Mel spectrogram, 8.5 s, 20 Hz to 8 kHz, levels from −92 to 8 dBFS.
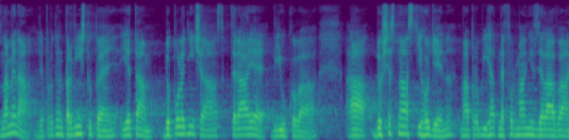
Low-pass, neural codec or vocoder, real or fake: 7.2 kHz; none; real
